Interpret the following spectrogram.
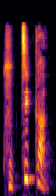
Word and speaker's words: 굵직한: 될지 우리의 곤란한 루피 그러니까 뒤 꼴로 마르면서 굵직한 이라고 발음하는 게 맞다 알겟지 꼭 함 법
